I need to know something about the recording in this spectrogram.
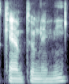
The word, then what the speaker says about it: Kamtamneni: My last name is a little challenging. It's Kamtamneni. It's 4 syllables.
